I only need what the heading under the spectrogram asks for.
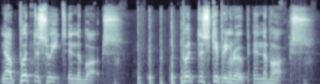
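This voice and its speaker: A man voicing a big, teasing bear in a children's story, speaking slowly and low in a teasing way. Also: creaky, fairly bright tone, soft background music. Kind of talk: children's English-lesson story.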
